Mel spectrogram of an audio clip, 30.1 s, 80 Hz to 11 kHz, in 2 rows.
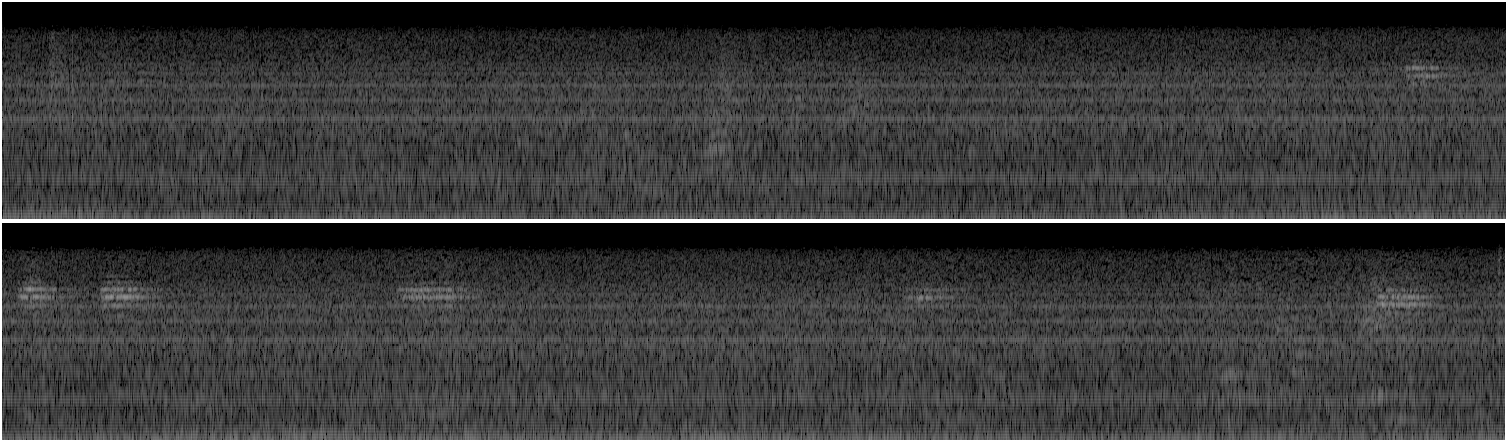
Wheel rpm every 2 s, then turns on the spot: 0, 0, 0, 0, 0, 0, 0, 0, 0, 0, 0, 0, 0, 0, 0.
none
